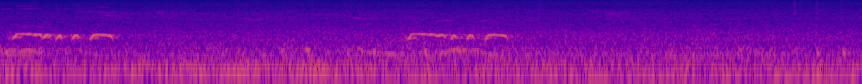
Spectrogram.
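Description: A zebra dove gives two short, broken cooing phrases about two seconds apart, soft staccato notes at a medium-high pitch, over a low rumbling background.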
